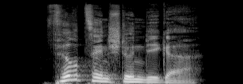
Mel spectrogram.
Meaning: inflection of vierzehnstündig: 1. strong/mixed nominative masculine singular 2. strong genitive/dative feminine singular 3. strong genitive plural
- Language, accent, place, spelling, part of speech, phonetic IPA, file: German, Germany, Berlin, vierzehnstündiger, adjective, [ˈfɪʁt͡seːnˌʃtʏndɪɡɐ], De-vierzehnstündiger.ogg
